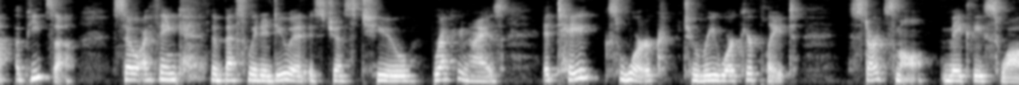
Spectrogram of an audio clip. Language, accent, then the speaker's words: English; Arkansas, United States; now in California, United States; growing up in the South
